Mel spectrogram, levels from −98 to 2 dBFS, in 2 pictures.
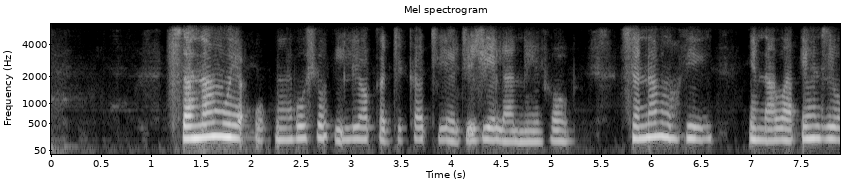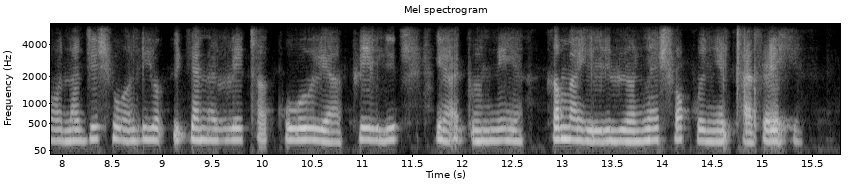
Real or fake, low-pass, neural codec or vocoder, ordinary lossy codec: fake; 5.4 kHz; codec, 16 kHz in and 24 kHz out, 0.6 kbps, FireRedTTS-2 codec; Opus, 32 kbps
